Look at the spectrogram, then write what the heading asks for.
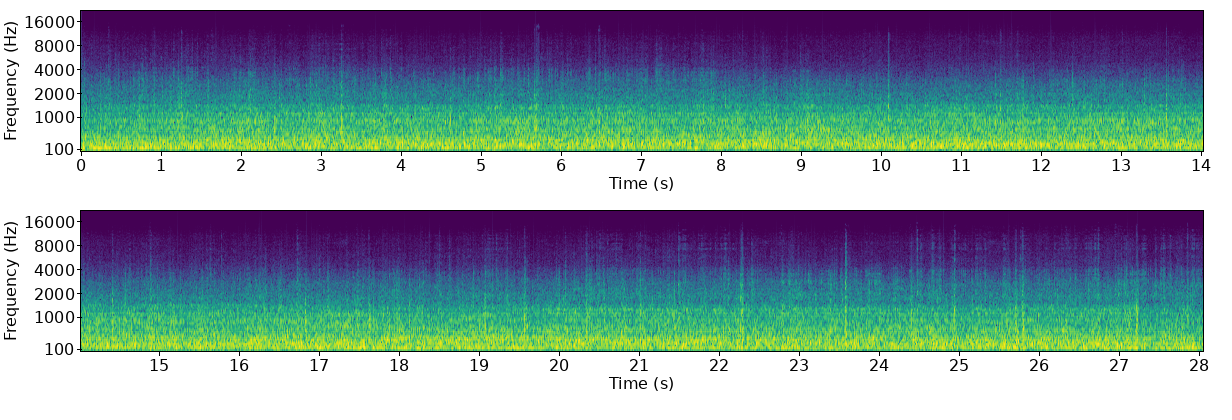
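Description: Small railway train running steadily, heard from an open passenger wagon: a constant rumble and rattle of wheels on track with a steady low hum.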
